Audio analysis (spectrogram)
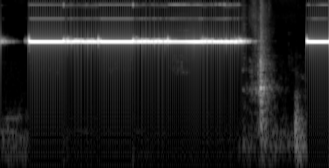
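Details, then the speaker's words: Newly installed interconnected smoke alarms, batteries not yet fitted: pressing one test button sets all alarms off with a loud steady high-pitched tone, stopping briefly then resuming; normal. "like i said anywhere i go in here if i push that button all the alarms will go off"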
